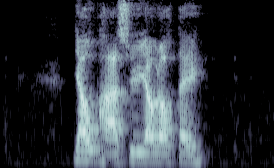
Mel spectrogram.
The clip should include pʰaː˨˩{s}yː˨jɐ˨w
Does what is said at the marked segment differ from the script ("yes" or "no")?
no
